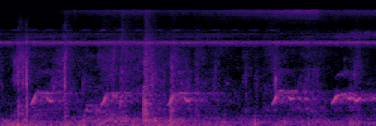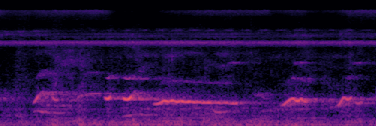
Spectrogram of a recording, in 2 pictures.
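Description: A forest bird calling a short whistled hoot over and over, each note sliding up and then held, about once a second, over a steady high-pitched insect drone.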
